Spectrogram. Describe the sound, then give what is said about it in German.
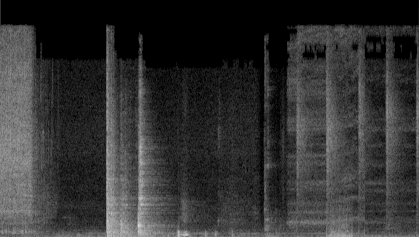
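A pot clanks down onto a kitchen stovetop with a couple of sharp metallic knocks, followed by lighter scraping and clattering, with running water or hiss between the hits and no talking; water is being set to boil in the pot. “Hier ist der Herd.”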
